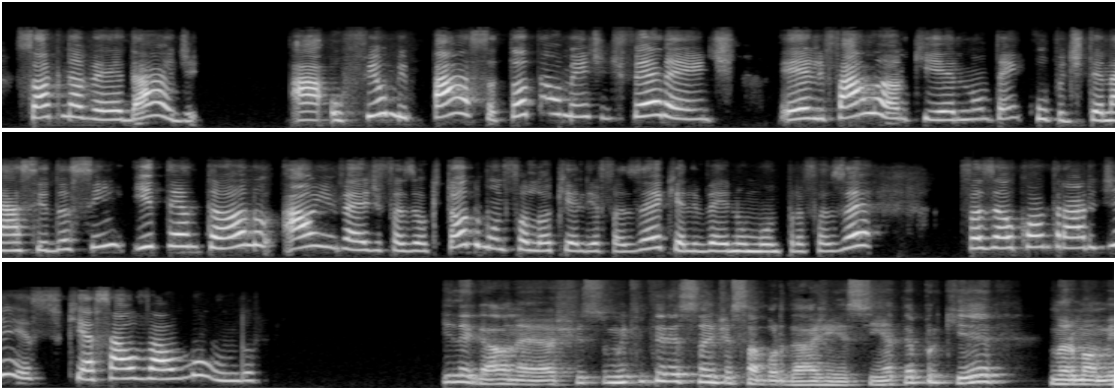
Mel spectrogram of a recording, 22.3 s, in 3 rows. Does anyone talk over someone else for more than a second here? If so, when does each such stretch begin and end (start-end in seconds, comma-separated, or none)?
none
